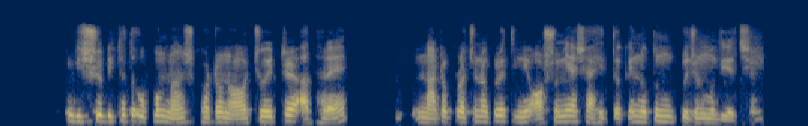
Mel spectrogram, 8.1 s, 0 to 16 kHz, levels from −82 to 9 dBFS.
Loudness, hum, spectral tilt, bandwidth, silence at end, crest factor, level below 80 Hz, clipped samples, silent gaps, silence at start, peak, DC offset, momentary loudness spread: -17 LUFS; none; -4 dB/octave; 7.8 kHz; 0.45 s; 16 dB; -60 dBFS; under 0.1%; 3.49-3.94 s; 0.65 s; -2 dBFS; under 0.1%; 7 LU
